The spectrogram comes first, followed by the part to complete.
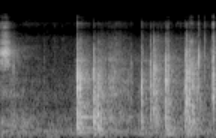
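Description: E-bike battery pack being slid back into its mount in the frame, a series of sharp knocks and clicks starting less than a second in.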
